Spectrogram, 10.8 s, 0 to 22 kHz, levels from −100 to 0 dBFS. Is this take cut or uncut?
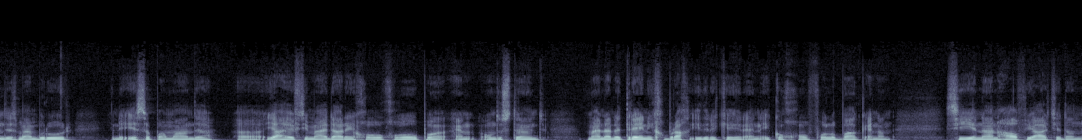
uncut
